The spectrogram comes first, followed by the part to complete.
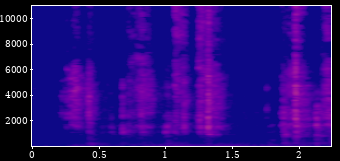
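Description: Paper pages of a picture book being handled and turned: a quick run of short dry rustles, the loudest near the end.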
